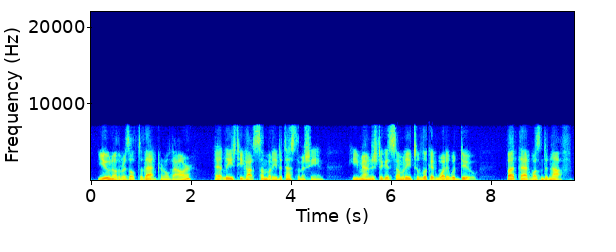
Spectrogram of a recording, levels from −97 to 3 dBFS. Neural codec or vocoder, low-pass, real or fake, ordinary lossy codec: codec, 16 kHz, about 1 kbps, DyCAST, with the encoder's durations; 7.2 kHz; fake; AAC, 32 kbps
